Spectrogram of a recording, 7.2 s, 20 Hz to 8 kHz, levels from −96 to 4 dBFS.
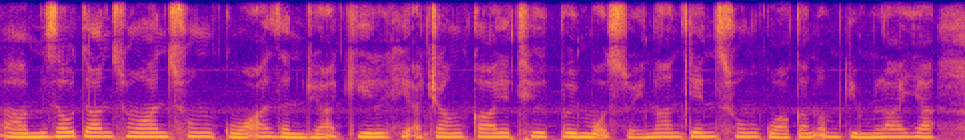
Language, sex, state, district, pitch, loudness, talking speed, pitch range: Mizo, female, Mizoram, Aizawl, 225 Hz, -16 LUFS, 190 wpm, 215-235 Hz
